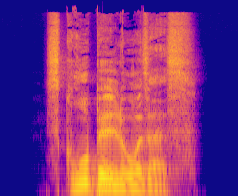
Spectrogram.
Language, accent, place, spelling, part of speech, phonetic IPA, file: German, Germany, Berlin, skrupelloses, adjective, [ˈskʁuːpl̩ˌloːzəs], De-skrupelloses.ogg
- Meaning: strong/mixed nominative/accusative neuter singular of skrupellos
